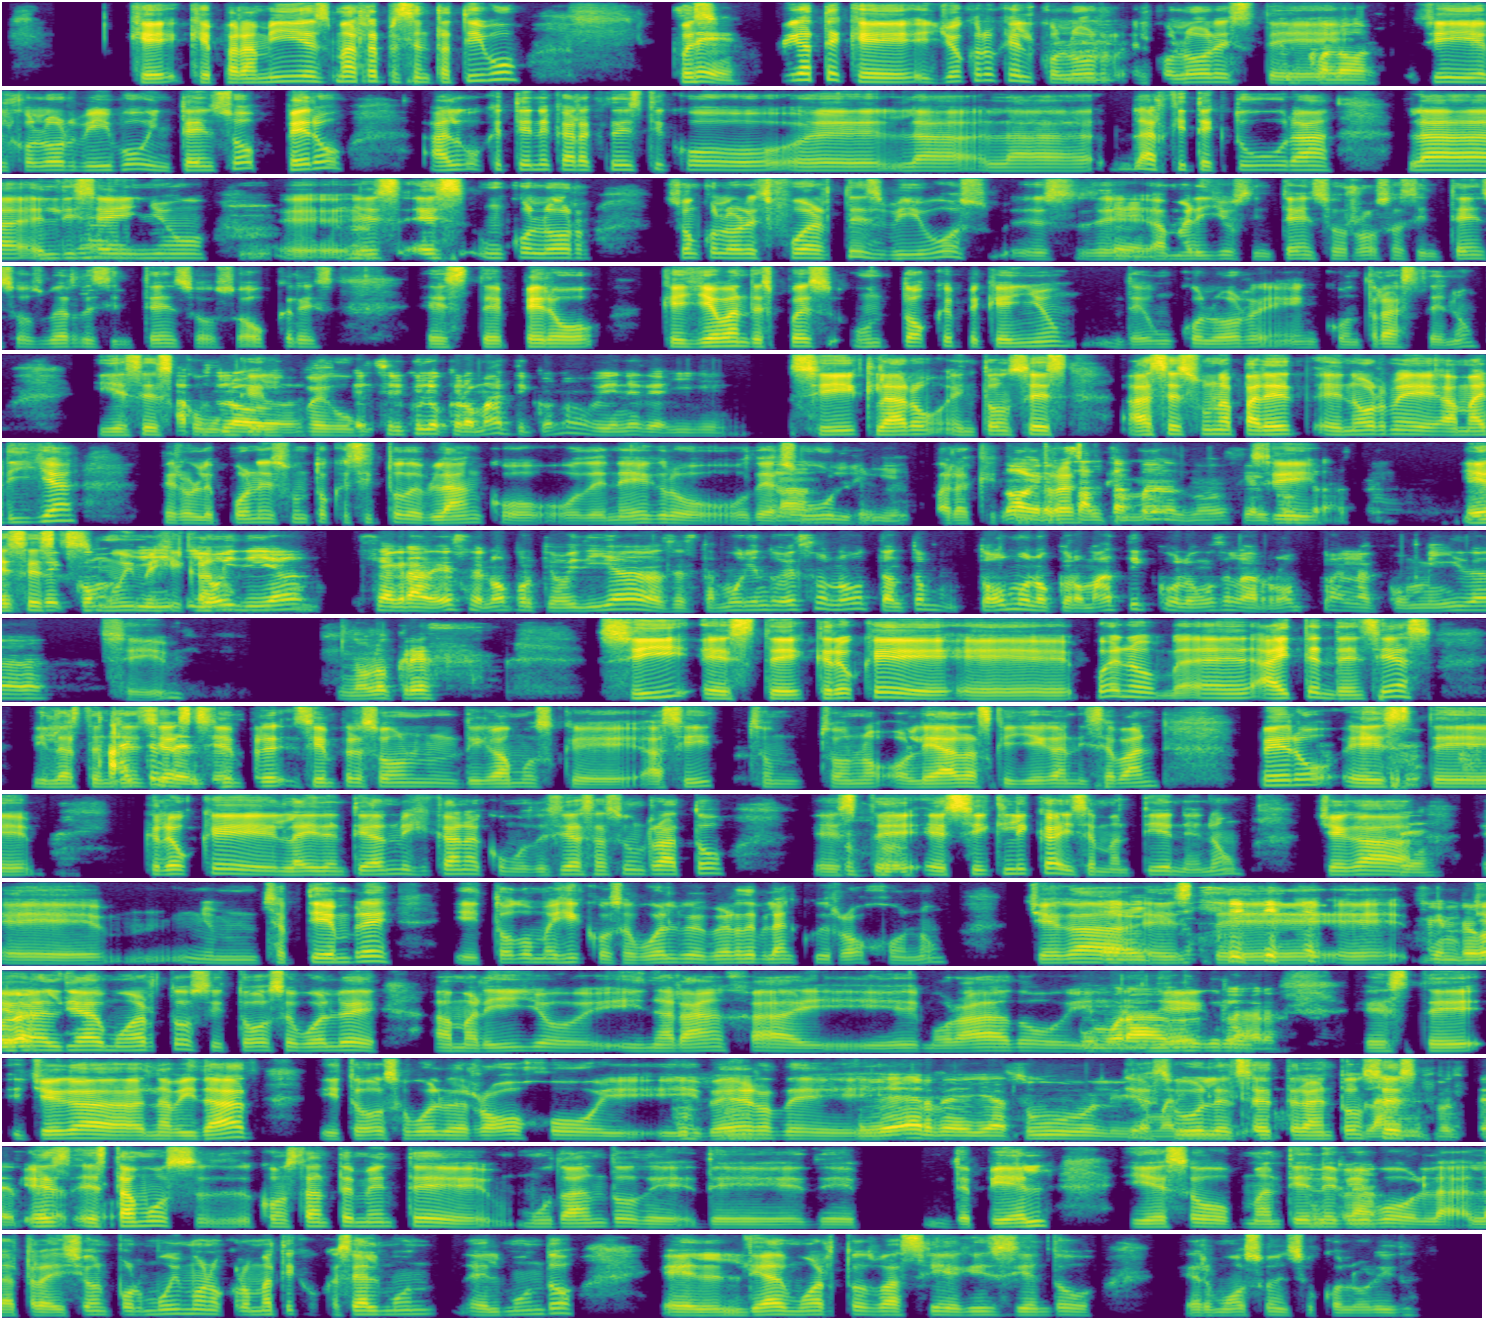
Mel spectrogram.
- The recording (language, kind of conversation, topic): Spanish, podcast, ¿Cómo influye tu identidad cultural en lo que creas?
- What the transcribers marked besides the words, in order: other background noise; throat clearing; laughing while speaking: "sí"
